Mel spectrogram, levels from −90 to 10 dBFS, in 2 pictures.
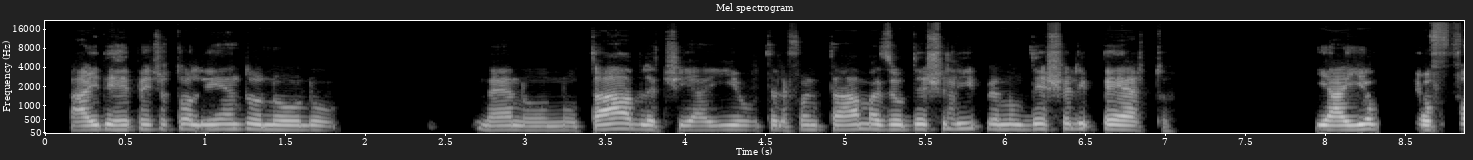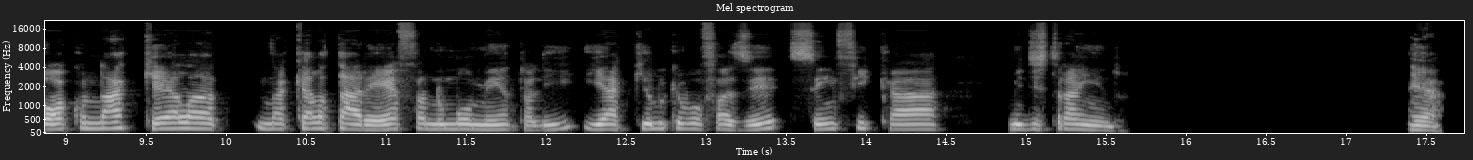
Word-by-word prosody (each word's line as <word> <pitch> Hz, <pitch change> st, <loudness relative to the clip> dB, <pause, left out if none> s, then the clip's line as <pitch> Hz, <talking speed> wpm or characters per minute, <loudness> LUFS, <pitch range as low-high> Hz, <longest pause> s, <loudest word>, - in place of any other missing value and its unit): aí, 150 Hz, +2 st, +2 dB
de 170 Hz, -, +2 dB
repente, 165 Hz, +1 st, -2 dB
eu -, -, -11 dB
tô 175 Hz, -, -2 dB
lendo 170 Hz, +2 st, 0 dB
no 160 Hz, -1 st, +2 dB
no 150 Hz, -2 st, -6 dB, 0.9 s
né, 150 Hz, 0 st, -4 dB
no 140 Hz, -2 st, -6 dB
no 140 Hz, 0 st, -9 dB
tablet, 165 Hz, 0 st, +2 dB
e -, -, -1 dB
aí 150 Hz, +2 st, -3 dB
o 150 Hz, -, -11 dB
telefone 155 Hz, 0 st, -6 dB
tá, 160 Hz, +3 st, 0 dB
mas 170 Hz, -2 st, -1 dB
eu 165 Hz, -, +3 dB
deixo 175 Hz, +1 st, -1 dB
ele 185 Hz, +2 st, -5 dB
eu 170 Hz, -, -1 dB
não 170 Hz, -1 st, +1 dB
deixo 180 Hz, +2 st, -1 dB
ele 185 Hz, 0 st, -2 dB
perto, 155 Hz, -4 st, +1 dB, 0.9 s
e 160 Hz, -, +6 dB
aí 155 Hz, +1 st, +6 dB
eu 175 Hz, -, +4 dB, 0.2 s
eu 155 Hz, -1 st, +4 dB
foco 185 Hz, +3 st, +2 dB
naquela 195 Hz, -1 st, +2 dB, 0.2 s
naquela 195 Hz, +1 st, -2 dB
tarefa 180 Hz, +1 st, +2 dB
no 175 Hz, -1 st, +1 dB
momento, 165 Hz, -2 st, +1 dB
ali, 165 Hz, -, -3 dB
e 170 Hz, -2 st, +3 dB
aquilo 180 Hz, +3 st, 0 dB
que 195 Hz, -, -2 dB
eu -, -, -3 dB
vou 180 Hz, -1 st, -3 dB
fazer 170 Hz, +7 st, -1 dB
sem 180 Hz, +2 st, -1 dB
ficar 170 Hz, -4 st, -1 dB, 0.4 s
me 170 Hz, -, +4 dB
distraindo. 165 Hz, -, -2 dB, 1.8 s
É. 150 Hz, -3 st, +1 dB
170 Hz, 160 wpm, -22 LUFS, 155-180 Hz, 1.8 s, e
